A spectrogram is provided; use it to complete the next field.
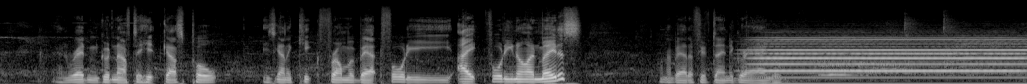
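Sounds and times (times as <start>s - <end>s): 
speech: 0.6s - 6.0s, 6.6s - 7.9s
stadium siren ending the quarter: 7.4s - 10.2s.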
